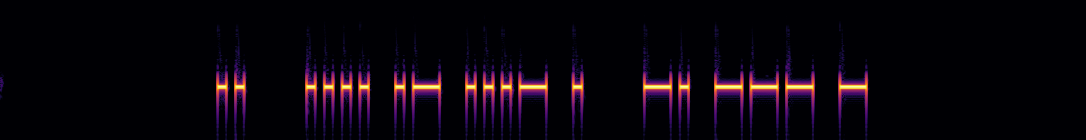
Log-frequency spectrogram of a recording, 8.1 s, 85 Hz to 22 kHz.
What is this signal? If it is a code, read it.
Morse code, heard as a keyed tone, about 18 wpm, 700 Hz. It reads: I HAVE NOT
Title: Speed-Racing - Sets of 3 Words 15wpm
